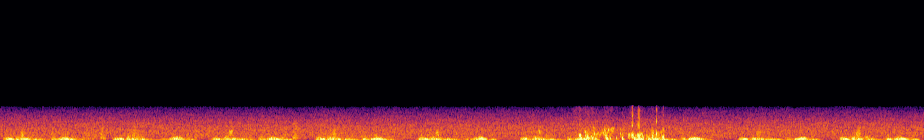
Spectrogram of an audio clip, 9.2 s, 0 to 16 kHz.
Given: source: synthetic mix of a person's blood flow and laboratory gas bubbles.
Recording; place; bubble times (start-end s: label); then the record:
Doppler ultrasound of blood flow; precordium
5.72-6.68 s: bubbles
From the record:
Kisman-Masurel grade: 213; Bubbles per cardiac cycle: several, 3 to 8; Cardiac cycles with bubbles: 1 to 10%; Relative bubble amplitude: loud (0.450 to 0.775); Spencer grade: 1 (occasional bubble signal discernible with the cardiac motion signal, with majority of cardiac periods free of bubbles); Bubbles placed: anywhere in the cardiac cycle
